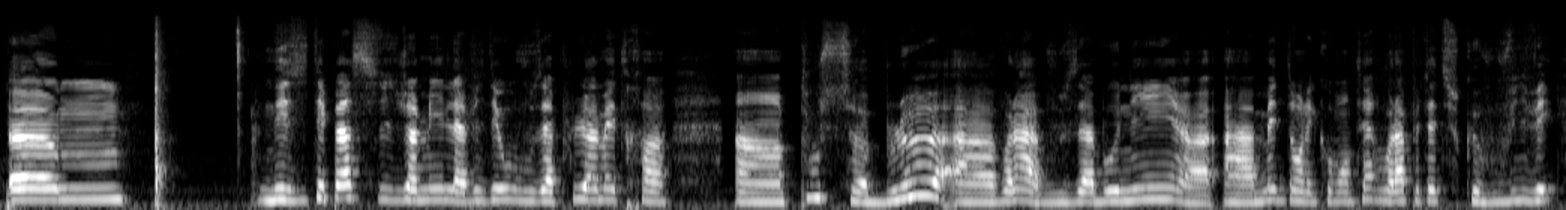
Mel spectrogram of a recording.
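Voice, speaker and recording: A woman giving a casual tarot reading, chatty and warm in tone, with many fillers and restarts. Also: medium pitch, steady tone, moderate pace, a little hiss or hum. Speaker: tarot card reader.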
